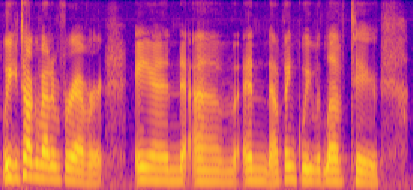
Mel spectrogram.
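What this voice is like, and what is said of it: Southern brogue accent. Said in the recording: “a South Christian brogue. There's my accent coming out”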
